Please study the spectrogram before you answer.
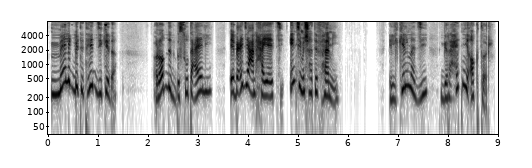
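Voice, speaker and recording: A woman's voice: a little high, a little mellow, no echo, studio quality. A young woman with an Egyptian accent, telling her own story in a dramatic, emotional scripted narration. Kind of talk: scripted first-person storytelling.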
